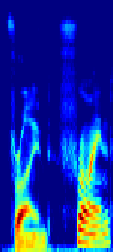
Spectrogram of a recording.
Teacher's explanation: In German, EU makes the sound oi, like boy or toy.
